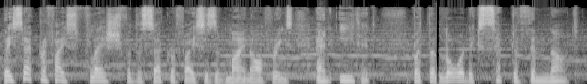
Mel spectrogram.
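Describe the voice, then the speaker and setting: A man's voice: on the high side, normal speed, close to an everyday voice. A man acting a stern, wrathful prophet over music. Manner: solemn, declamatory. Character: stern male prophet voicing an angry, grieving God. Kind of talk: dramatized scripture reading.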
